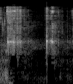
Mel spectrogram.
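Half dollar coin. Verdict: Hollow.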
